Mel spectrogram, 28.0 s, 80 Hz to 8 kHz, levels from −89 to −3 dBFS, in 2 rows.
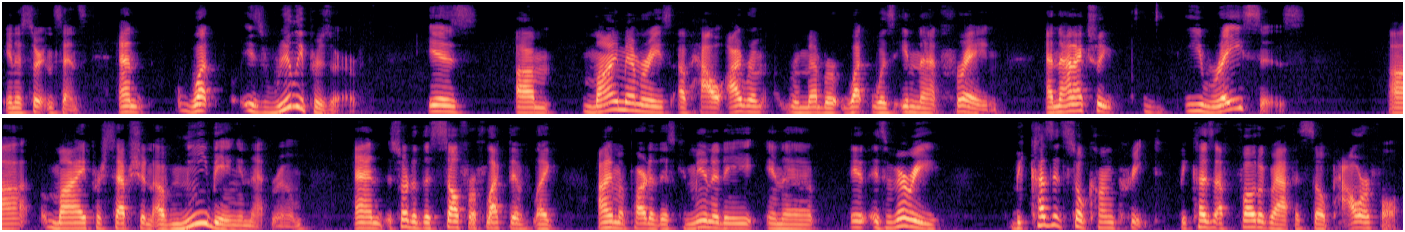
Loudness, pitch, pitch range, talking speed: -20 LUFS, 135 Hz, 120-155 Hz, 135 wpm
